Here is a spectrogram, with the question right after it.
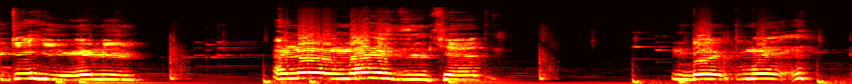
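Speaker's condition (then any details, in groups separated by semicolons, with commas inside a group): Cerebral palsy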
